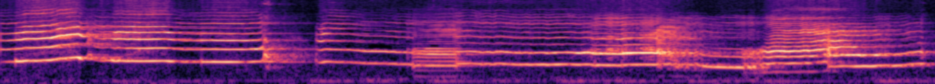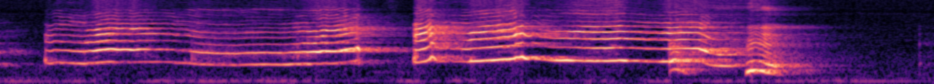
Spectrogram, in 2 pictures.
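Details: A long run of the pet dogs' 'talking' to their owner indoors: sustained, wavering howls and whines that rise and fall in pitch, broken by short pauses and a few sharp yips. The sound is continuous and sing-song.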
